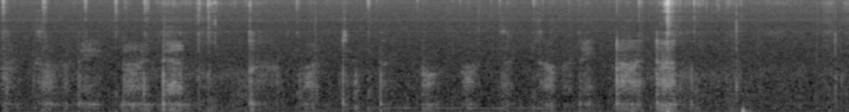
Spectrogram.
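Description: Faint whispering, with a single sharp click about two-thirds of the way through.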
